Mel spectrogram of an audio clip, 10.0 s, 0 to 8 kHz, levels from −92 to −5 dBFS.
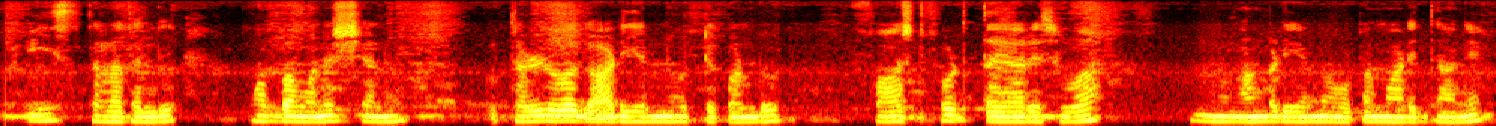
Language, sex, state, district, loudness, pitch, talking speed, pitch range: Kannada, male, Karnataka, Mysore, -19 LUFS, 120 Hz, 80 wpm, 115-125 Hz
